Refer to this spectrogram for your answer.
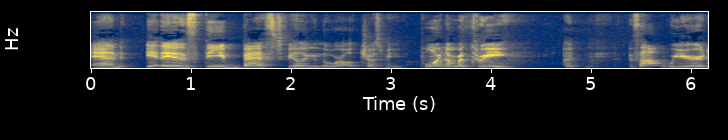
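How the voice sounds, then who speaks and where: Speaking in a Hungarian accent at a fairly slow pace, a woman uses a medium pitch and an animated tone, with big swings in loudness. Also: ordinary pitch variation. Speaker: YouTuber, language learning vlogger. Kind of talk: casual vlog tutorial.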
